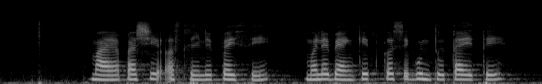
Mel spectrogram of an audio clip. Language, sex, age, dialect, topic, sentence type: Marathi, female, 25-30, Varhadi, banking, question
